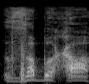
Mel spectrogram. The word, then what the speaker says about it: ذبیحہ: تو ہمارے ہاں یہ غلط العوام ہے کہ اس کو ذبح بولتے ہیں, حقیقت میں لفظ جو تلفظ ہے اس کا ذبحہ ہے. اہل علم میں بعض ذبح بول دیتے ہیں, معنی کی طرف توجہ نہیں ہوتی, تاہم یہ کہ اصل لفظ ذبحہ.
